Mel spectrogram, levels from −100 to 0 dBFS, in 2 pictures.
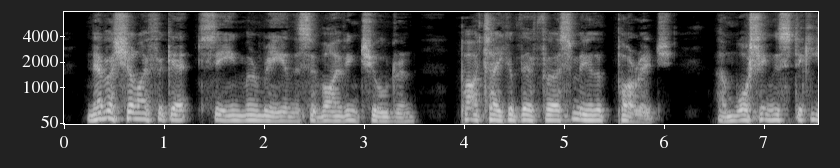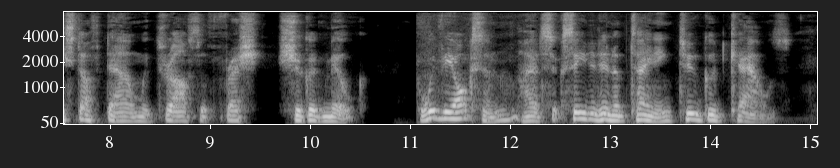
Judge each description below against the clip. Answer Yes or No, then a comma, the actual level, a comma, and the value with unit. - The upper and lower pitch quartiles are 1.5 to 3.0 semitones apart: No, average, 3.5 semitones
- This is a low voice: Yes, low, 130 Hz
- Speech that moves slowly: No, average, 165 wpm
